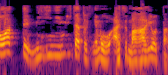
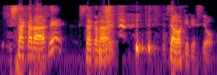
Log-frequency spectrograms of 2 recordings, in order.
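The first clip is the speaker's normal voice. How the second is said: ordinary talk, nothing marked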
